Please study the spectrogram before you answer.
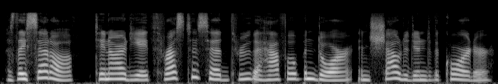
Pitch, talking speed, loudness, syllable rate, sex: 225 Hz, 215 wpm, -19 LUFS, 5.3 syllables/s, female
